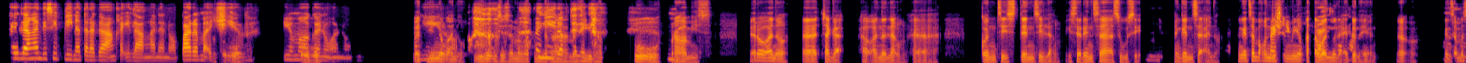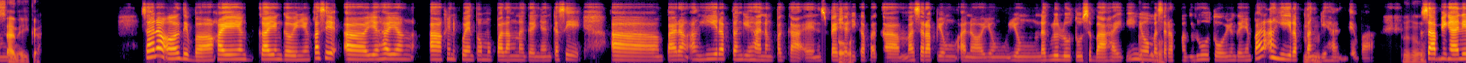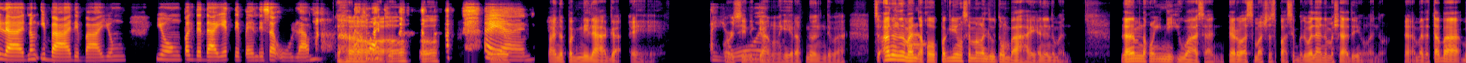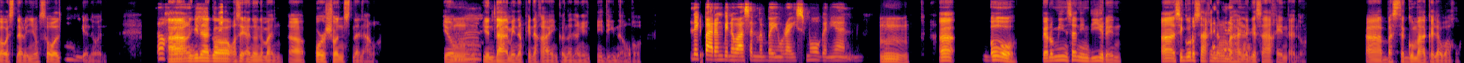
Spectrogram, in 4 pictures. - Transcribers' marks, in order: chuckle; in English: "Perseverance"; other background noise; laughing while speaking: "Ah, oo"; chuckle; laughing while speaking: "tama 'di ba?"; in English: "as much as possible"
- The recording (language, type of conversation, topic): Filipino, podcast, Ano ang isang nakasanayan na talagang nakatulong sa iyo?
